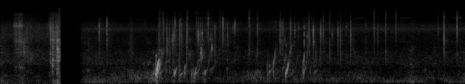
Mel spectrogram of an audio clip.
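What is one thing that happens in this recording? Water drips into a shallow puddle.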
